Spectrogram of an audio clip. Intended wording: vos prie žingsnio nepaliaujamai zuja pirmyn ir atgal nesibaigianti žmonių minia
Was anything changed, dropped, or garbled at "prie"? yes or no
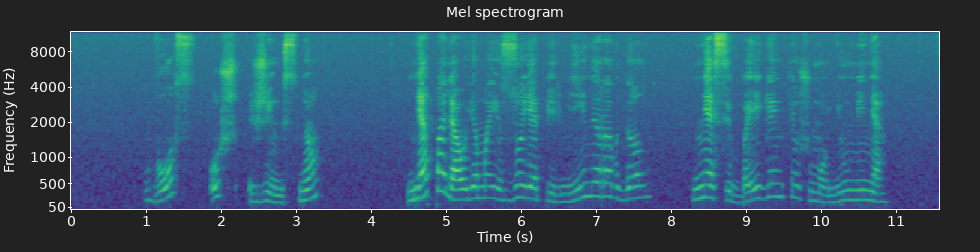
yes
